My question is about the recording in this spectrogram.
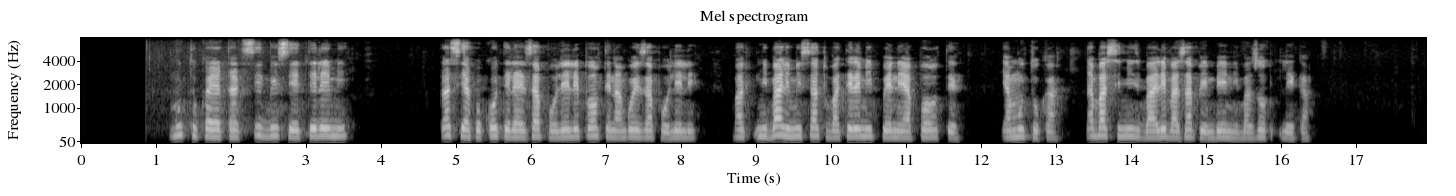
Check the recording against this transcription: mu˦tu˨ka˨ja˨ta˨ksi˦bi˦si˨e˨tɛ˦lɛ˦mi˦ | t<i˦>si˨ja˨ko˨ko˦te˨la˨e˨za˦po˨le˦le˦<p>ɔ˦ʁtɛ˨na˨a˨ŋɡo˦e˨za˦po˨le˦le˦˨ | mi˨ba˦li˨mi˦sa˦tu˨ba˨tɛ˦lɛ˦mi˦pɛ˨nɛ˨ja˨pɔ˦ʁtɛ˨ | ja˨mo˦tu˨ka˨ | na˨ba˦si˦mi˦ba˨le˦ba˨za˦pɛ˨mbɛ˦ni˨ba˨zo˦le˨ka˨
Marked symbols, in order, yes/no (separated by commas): no, yes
